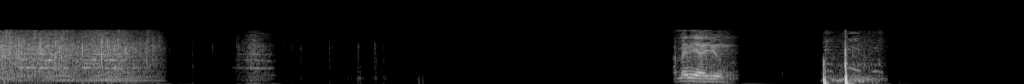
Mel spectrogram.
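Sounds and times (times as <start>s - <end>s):
audience clapping hands: 0.0s - 1.8s
speech: 6.8s - 7.4s.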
